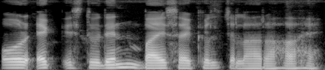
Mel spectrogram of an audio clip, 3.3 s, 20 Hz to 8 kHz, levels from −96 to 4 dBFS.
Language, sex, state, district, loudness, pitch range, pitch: Hindi, male, Arunachal Pradesh, Lower Dibang Valley, -18 LUFS, 105-125 Hz, 115 Hz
